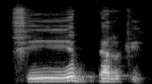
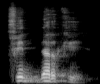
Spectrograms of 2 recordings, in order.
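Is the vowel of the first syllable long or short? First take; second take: long; short. First: The first vowel is drawn out long. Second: The first vowel is short, with no lengthening. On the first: The speaker calls it wrong. "Yang salah adalah apa?" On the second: The speaker calls it right. "yang benar maka cara baca yang benar adalah apa? ... Maka hilangkan huruf uh, ya-nya"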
